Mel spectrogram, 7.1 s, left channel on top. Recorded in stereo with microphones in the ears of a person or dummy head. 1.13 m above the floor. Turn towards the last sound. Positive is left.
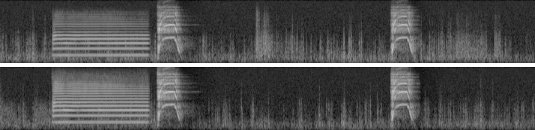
turn(degrees=-30)  # may be behind; listen again after turning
